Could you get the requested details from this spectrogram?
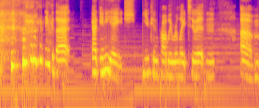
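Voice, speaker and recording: Someone speaks with a Southern US accent while music plays in the background. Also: woman. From West Tennessee, USA. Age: 20s. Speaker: country singer. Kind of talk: interview answer.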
